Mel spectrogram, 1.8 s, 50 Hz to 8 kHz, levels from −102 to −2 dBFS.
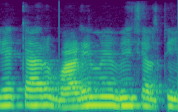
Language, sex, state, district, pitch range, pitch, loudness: Hindi, male, Bihar, Saran, 160-180 Hz, 170 Hz, -19 LUFS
